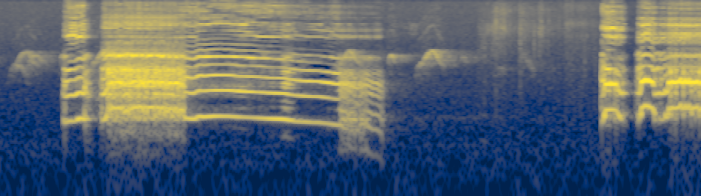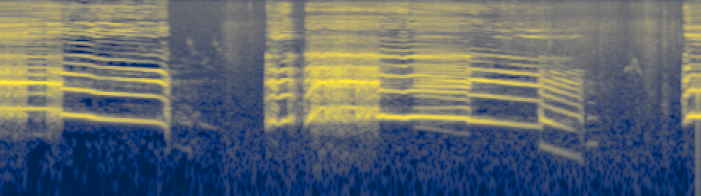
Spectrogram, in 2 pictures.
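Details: A rooster crows three times, each a long harmonic cock-a-doodle-doo that holds steady and then slides downward, with short silent gaps between crows.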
